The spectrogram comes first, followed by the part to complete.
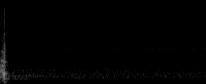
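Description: Near silence: faint room tone, with the tail of one sharp click right at the start.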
